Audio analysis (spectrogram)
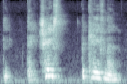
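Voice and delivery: usual speaking voice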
